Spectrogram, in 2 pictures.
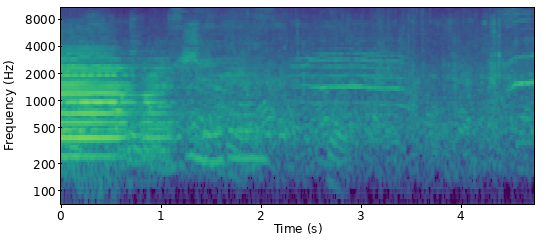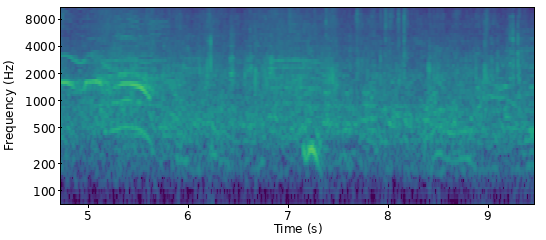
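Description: A crowd murmurs and chatters quietly.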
